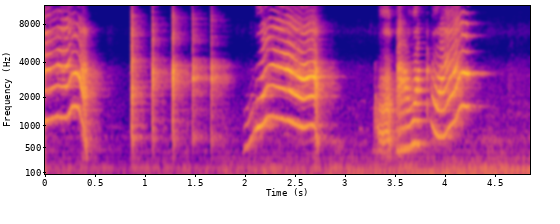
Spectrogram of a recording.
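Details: Parrot speaking in a high, nasal, wavering voice: a drawn opening syllable, a quick series of clicks, then two longer swooping word-like phrases, indoors with faint background hum.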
